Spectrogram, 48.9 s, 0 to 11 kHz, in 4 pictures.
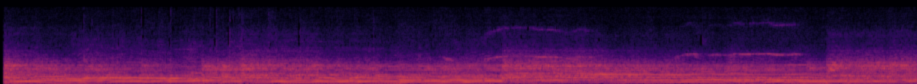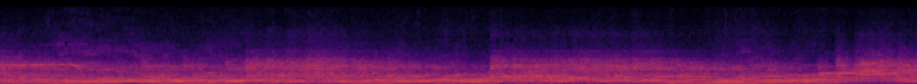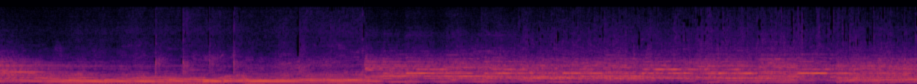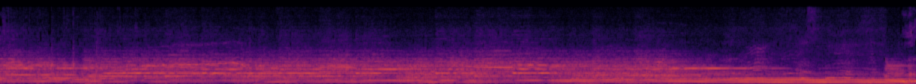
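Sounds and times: distorted electric guitar chords: 0.0s - 48.9s.

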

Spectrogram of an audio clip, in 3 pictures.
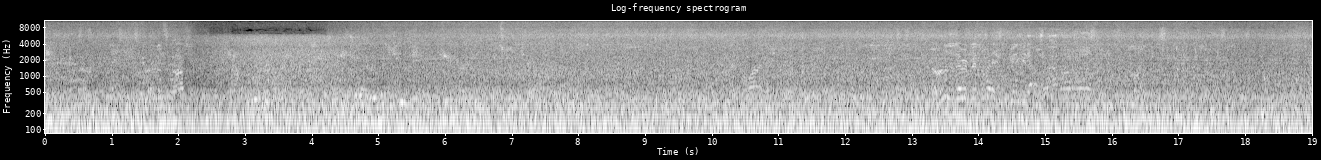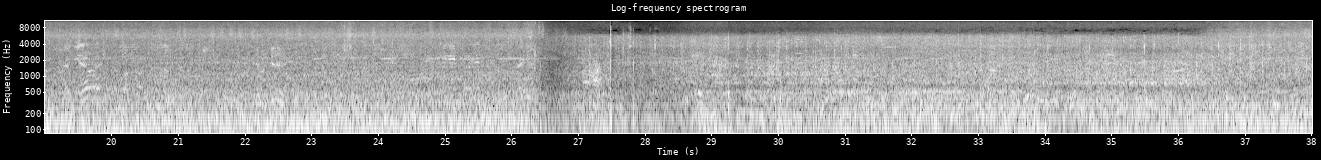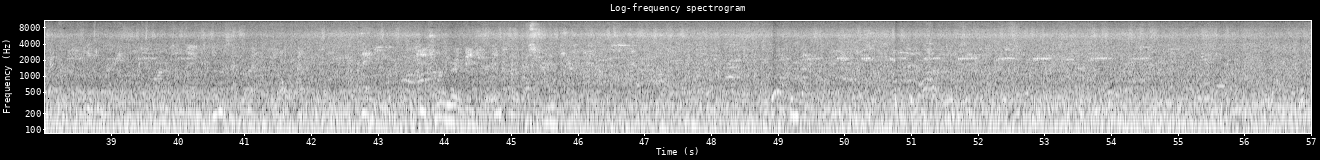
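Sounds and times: indistinct voices: 0.0s - 57.0s
microphone rumble: 0.0s - 57.0s
water rushing in channel: 0.0s - 57.0s.

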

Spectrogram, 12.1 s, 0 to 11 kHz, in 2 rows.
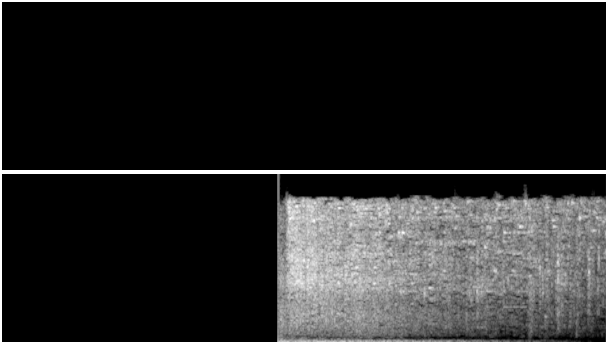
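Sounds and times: loud crash with deep boom: 8.8s - 11.8s.

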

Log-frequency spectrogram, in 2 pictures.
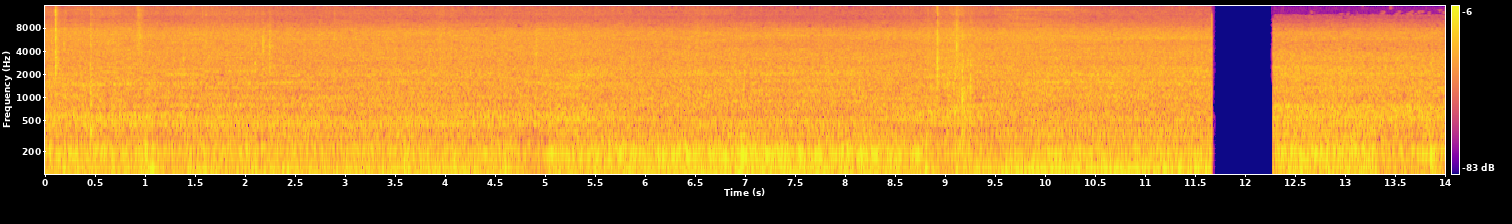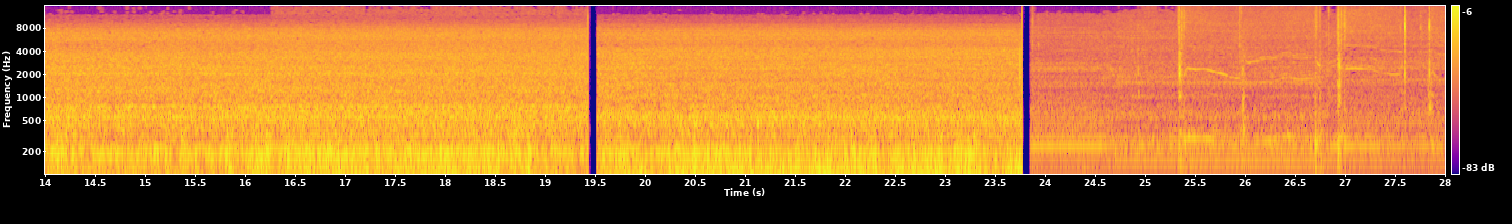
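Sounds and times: car engine idling: 0.0s - 11.7s, 12.3s - 23.6s.

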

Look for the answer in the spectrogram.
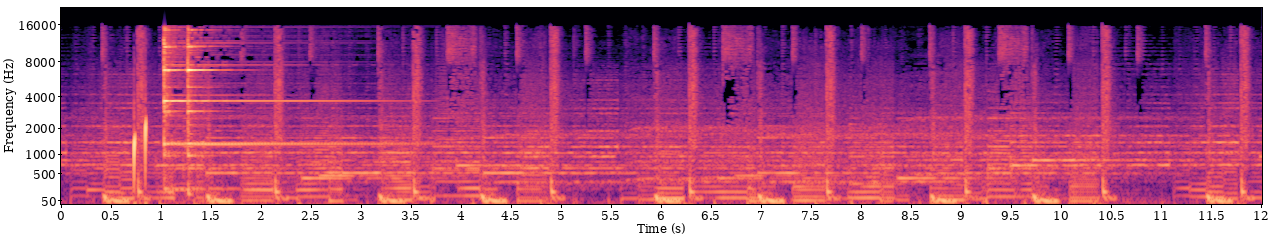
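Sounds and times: bright bell chime: 0.8s - 4.2s.

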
